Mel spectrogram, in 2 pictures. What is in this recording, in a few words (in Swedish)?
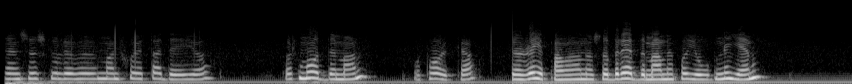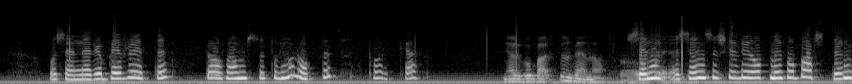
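Riala Uppland, dialekter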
